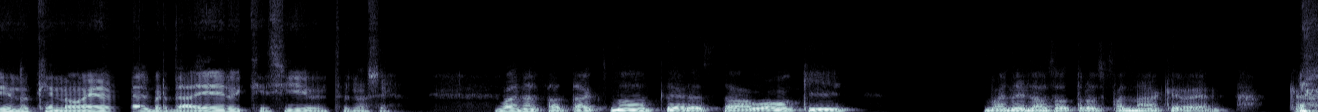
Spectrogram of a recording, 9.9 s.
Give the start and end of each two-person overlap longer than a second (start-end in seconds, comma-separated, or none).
none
